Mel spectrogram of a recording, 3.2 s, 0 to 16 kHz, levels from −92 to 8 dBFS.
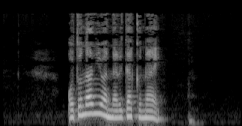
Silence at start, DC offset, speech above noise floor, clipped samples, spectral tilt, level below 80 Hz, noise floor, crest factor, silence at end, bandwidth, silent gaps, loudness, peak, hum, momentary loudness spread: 0.9 s; under 0.1%; 53 dB; under 0.1%; -5.5 dB/octave; -62 dBFS; -76 dBFS; 18 dB; 0.65 s; 11.5 kHz; none; -24 LUFS; -8 dBFS; none; 9 LU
